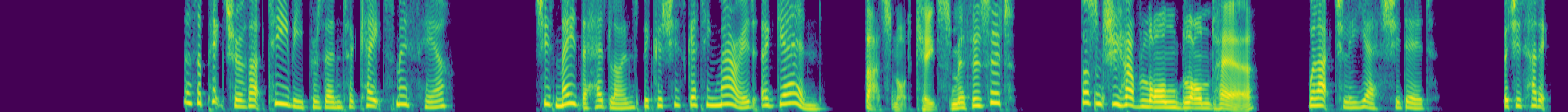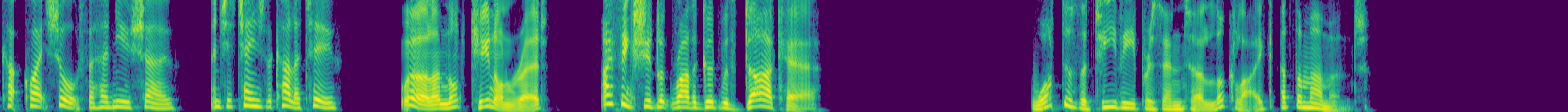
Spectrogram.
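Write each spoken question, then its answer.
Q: What does the TV presenter look like at the moment?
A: short red hair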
